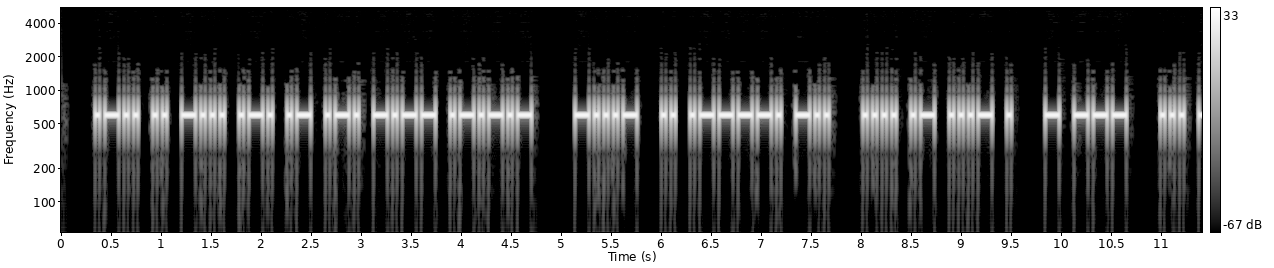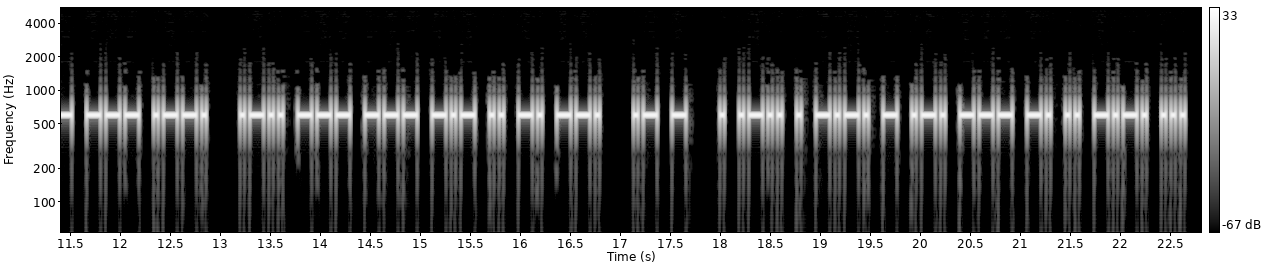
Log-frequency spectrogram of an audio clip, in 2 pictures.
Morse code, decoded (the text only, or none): LIBRARY. <BT> I'D HAVE TO STOP LOOKING AT ELECTRONICS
